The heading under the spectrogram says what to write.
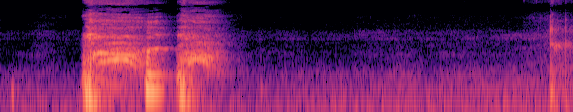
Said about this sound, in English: That sympathy cough there.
